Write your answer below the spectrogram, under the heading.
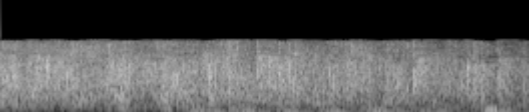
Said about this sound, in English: I see my sponsor and my wife and some people from my group, my probation officer. Everybody's clapping.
